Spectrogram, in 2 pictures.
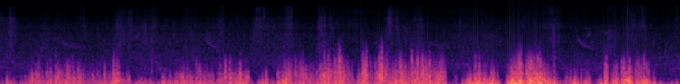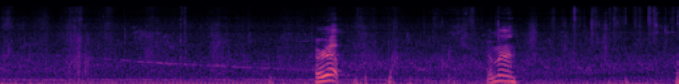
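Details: Bullseye, a cat from the Hawaiian Humane Society, follows along on an outdoor walk like a dog; after footsteps and rustling, two short arched meows ring out about two seconds apart near the end.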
